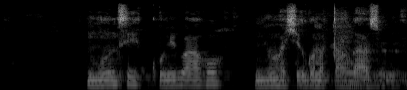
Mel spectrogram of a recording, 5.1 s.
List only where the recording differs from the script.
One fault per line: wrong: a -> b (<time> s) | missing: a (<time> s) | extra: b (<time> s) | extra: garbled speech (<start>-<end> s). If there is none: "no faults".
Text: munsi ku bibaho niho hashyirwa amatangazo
no faults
